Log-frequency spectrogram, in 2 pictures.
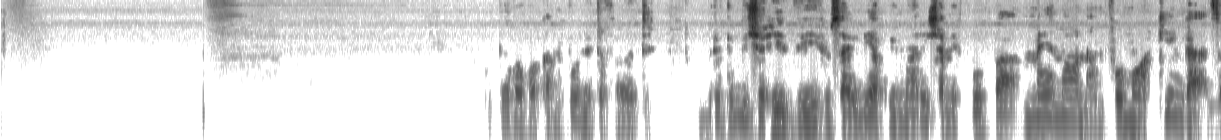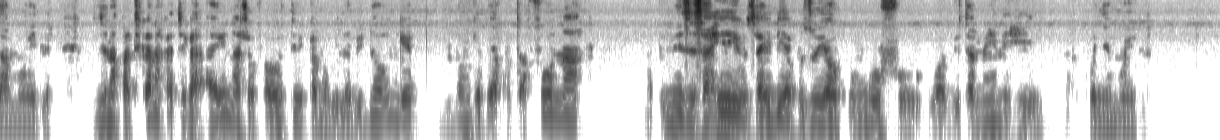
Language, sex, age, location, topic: Swahili, male, 25-35, Nakuru, health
